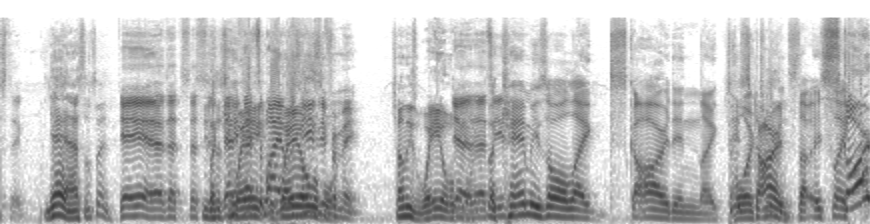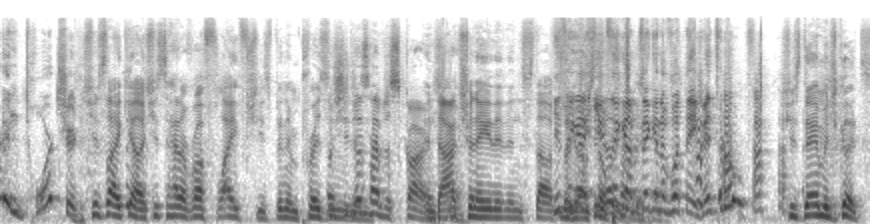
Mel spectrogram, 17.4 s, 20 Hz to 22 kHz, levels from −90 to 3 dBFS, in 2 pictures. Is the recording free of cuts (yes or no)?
yes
